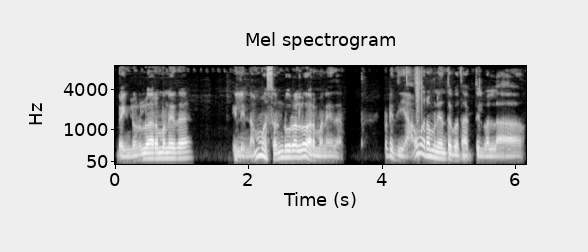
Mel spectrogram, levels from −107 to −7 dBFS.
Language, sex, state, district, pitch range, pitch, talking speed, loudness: Kannada, male, Karnataka, Bellary, 85-140 Hz, 120 Hz, 165 wpm, -17 LUFS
